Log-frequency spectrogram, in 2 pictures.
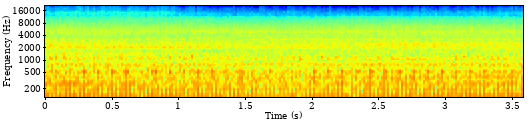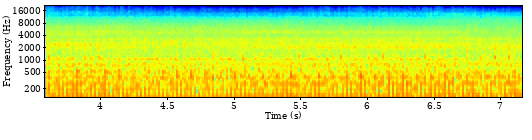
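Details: Unrestored original Lotus Elite with new spark plugs and tuned carbs, 4.5 on all 4 cylinders: steady even idle at 1100 rpm with a smooth regular beat, no spitting or misses; normal idle.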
